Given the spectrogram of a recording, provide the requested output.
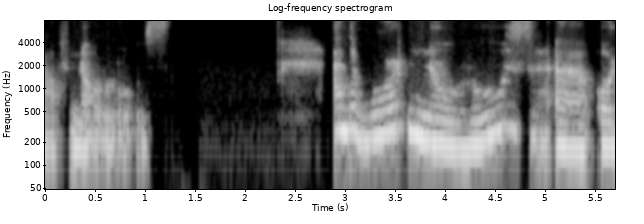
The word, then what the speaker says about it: Nowruz: And the word Nowruz or Newruz or some other pronunciation is just a combination of two words, as I told you.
